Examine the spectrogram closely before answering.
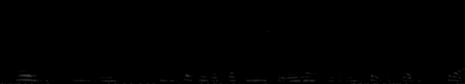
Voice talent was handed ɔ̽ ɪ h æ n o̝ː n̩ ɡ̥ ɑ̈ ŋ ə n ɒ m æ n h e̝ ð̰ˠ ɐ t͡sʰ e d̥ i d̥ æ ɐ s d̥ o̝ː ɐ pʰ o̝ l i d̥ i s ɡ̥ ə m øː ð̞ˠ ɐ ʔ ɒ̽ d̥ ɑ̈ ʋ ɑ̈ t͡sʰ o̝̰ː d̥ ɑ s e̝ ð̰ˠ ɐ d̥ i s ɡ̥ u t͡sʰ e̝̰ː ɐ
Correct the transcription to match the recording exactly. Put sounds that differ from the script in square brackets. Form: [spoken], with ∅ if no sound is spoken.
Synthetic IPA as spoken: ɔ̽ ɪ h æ n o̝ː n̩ ɡ̥ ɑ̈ ŋ ə n ɒ m æ n [s] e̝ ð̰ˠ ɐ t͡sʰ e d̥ i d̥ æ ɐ s d̥ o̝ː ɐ pʰ o̝ l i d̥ i s ɡ̥ ə m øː ð̞ˠ ɐ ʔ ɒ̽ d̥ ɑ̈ ʋ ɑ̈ t͡sʰ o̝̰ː d̥ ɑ s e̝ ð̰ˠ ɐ d̥ i s ɡ̥ u t͡sʰ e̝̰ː ɐ

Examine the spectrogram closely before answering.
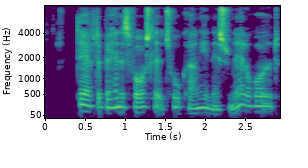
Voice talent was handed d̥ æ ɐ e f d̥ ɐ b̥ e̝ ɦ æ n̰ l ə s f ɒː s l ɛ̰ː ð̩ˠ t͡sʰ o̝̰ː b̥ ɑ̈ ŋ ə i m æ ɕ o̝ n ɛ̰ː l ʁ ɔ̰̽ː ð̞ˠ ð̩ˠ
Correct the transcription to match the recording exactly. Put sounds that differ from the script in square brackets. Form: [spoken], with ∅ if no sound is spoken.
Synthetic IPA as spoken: d̥ æ ɐ e f d̥ ɐ b̥ e̝ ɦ æ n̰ l ə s f ɒː s l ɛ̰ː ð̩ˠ t͡sʰ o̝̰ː [ɡ̥] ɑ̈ ŋ ə i [n] æ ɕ o̝ n ɛ̰ː l ʁ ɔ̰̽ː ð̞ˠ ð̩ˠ

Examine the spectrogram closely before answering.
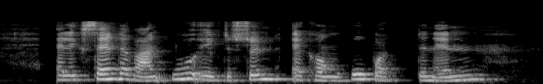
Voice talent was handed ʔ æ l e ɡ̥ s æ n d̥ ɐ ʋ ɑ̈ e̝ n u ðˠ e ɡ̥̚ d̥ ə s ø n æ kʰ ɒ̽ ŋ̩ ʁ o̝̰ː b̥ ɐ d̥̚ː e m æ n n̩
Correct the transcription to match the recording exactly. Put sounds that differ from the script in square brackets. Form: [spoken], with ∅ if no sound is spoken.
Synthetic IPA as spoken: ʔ æ l e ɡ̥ s æ n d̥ ɐ ʋ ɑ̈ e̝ n u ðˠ e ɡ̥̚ d̥ ə s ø n æ kʰ ɒ̽ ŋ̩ ʁ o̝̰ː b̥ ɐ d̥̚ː e [n] æ n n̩

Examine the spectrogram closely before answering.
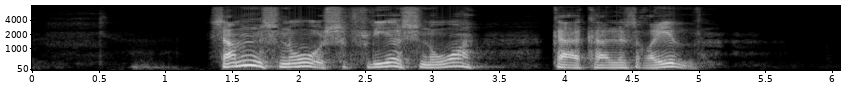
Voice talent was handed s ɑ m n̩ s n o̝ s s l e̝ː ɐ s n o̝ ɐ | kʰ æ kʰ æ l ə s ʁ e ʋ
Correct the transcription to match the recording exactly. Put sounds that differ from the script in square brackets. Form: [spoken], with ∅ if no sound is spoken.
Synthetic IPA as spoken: s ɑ m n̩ s n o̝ s [f] l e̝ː ɐ s n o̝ ɐ | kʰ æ kʰ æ l ə s ʁ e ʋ

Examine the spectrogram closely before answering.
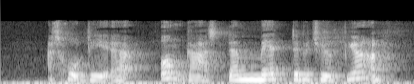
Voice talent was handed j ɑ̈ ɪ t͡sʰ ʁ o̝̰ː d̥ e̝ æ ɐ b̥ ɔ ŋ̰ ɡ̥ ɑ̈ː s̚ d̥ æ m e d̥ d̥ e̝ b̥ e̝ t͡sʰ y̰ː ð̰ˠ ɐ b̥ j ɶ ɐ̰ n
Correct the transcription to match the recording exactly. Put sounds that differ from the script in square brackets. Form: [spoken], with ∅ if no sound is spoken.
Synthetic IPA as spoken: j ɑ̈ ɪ t͡sʰ ʁ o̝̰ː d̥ e̝ æ ɐ [∅] ɔ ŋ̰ ɡ̥ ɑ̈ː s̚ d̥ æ m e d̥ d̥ e̝ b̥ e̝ t͡sʰ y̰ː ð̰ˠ ɐ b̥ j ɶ ɐ̰ n

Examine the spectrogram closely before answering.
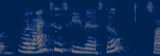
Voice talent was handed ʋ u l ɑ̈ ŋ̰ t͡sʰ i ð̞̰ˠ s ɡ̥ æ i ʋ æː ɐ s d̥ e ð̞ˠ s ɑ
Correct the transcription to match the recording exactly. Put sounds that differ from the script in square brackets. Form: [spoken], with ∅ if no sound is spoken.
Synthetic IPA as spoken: ʋ [ɒ] l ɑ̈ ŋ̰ t͡sʰ i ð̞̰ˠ s ɡ̥ æ i ʋ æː ɐ s d̥ e ð̞ˠ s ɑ

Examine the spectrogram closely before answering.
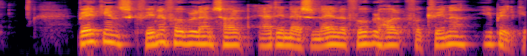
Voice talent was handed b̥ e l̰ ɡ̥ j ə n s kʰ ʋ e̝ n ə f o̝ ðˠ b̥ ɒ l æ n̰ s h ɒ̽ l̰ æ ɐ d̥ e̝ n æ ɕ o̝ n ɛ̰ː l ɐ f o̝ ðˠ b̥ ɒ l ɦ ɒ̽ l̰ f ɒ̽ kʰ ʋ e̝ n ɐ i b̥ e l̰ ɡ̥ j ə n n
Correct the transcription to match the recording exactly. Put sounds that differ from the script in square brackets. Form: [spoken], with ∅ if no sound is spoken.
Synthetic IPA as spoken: b̥ e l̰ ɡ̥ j ə n s kʰ ʋ e̝ n ə f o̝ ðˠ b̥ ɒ l æ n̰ s h ɒ̽ l̰ æ ɐ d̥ e̝ n æ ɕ o̝ n ɛ̰ː l [ə] f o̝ ðˠ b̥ ɒ l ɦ ɒ̽ l̰ f ɒ̽ kʰ ʋ e̝ n ɐ i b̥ e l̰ ɡ̥ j ə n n

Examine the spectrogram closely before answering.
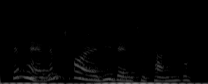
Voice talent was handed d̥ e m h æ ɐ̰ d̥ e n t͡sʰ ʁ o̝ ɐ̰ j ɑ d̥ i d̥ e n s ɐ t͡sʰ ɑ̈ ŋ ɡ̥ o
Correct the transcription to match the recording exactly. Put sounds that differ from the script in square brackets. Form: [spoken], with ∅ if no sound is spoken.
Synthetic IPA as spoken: d̥ e m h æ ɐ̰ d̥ e [m] t͡sʰ ʁ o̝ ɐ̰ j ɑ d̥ i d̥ [æ] n s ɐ t͡sʰ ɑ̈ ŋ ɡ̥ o

